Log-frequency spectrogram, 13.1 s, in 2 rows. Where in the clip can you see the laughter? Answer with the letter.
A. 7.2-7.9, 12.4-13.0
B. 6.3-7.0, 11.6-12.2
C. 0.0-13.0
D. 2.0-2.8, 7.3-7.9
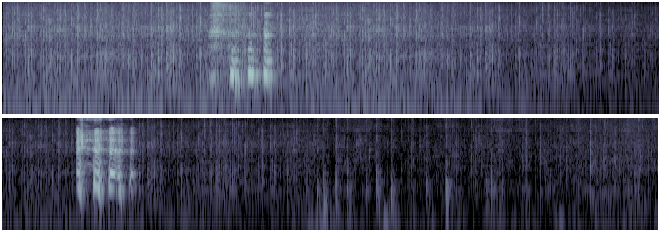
D.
